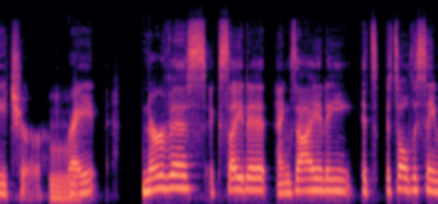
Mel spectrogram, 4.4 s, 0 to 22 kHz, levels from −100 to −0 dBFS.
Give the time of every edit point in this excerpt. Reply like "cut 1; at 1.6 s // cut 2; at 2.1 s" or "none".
none

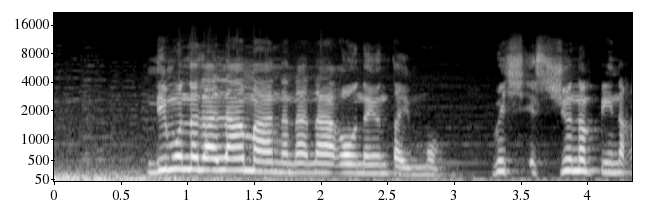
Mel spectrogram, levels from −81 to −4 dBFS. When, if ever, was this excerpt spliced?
none

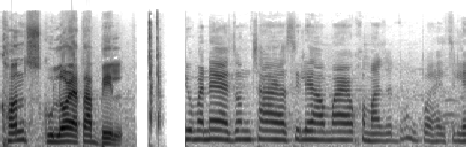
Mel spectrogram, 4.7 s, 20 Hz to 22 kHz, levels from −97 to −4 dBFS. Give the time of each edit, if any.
cut 1; at 1.3 s

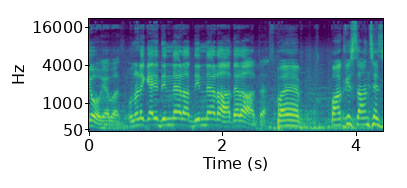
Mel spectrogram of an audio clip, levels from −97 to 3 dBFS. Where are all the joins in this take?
cut 1; at 2.6 s

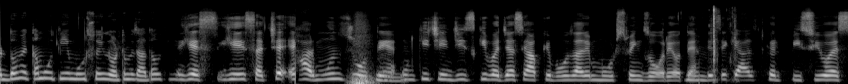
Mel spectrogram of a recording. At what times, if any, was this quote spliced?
cut 1; at 3.0 s // cut 2; at 7.0 s

